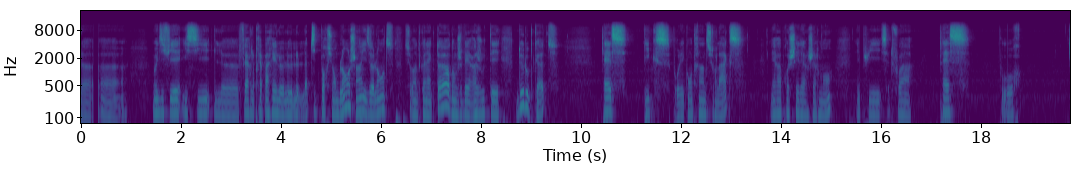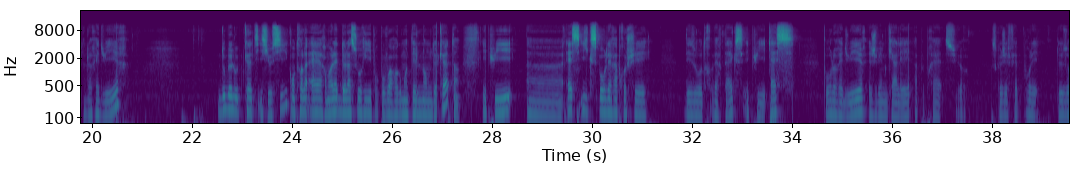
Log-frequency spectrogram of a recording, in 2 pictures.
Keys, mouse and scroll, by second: 4.2 Tab, 4.9 Tab, 6.9 ctrl+r, 9.1 s, 15.7 s, 20.7 ctrl+r, 24.2-25.9 scroll up 1, 25.9 scroll up 1, 28.1 s, 32.2 s, 37.8 alt+shift+click.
